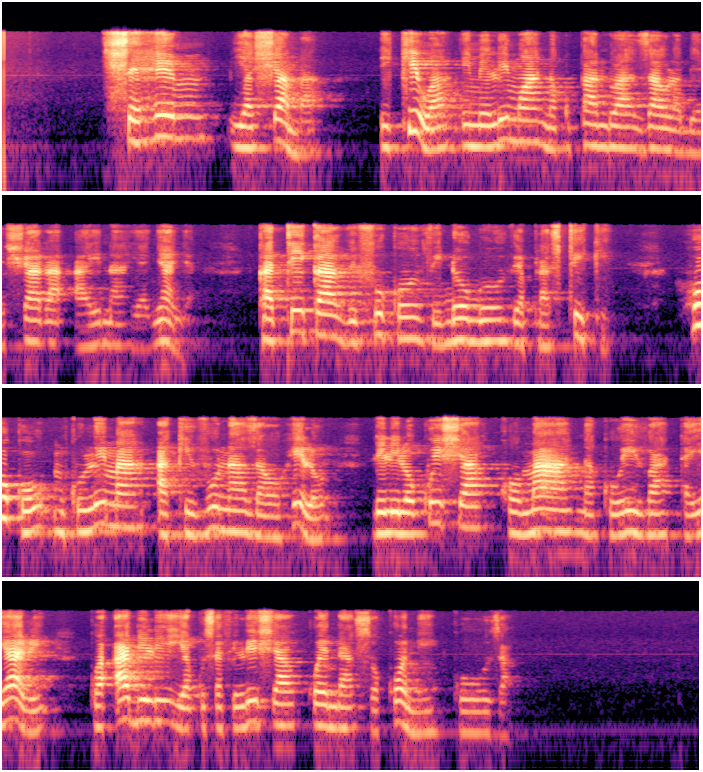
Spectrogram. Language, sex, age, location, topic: Swahili, female, 25-35, Dar es Salaam, agriculture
